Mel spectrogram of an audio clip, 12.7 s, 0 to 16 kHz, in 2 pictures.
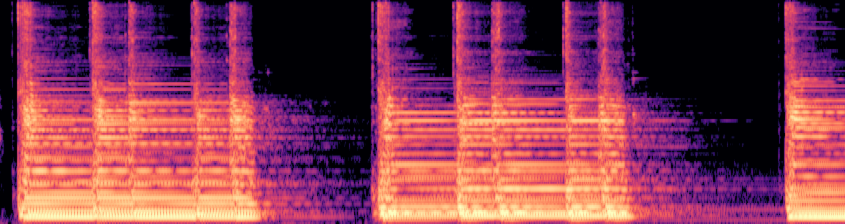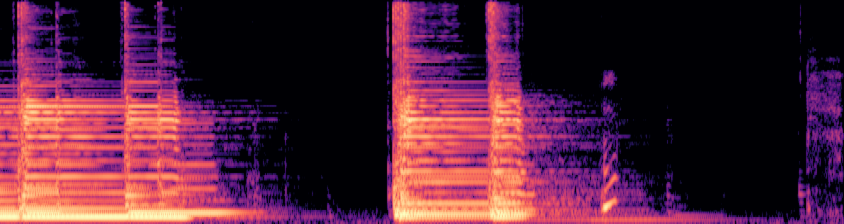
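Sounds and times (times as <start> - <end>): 
scratchy noisy guitar sounds: 0.1 - 5.3, 5.9 - 8.5, 9.3 - 11.3
guitar strumming a chord progression: 0.1 - 12.5.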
